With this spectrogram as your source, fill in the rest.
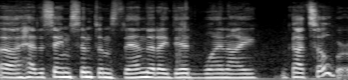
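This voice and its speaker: The recording is very clean with a silent background, and a woman speaks at a moderate pace with medium pitch and a somewhat breathy sound. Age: 60s. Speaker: yoga teacher for addiction recovery. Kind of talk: interview.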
